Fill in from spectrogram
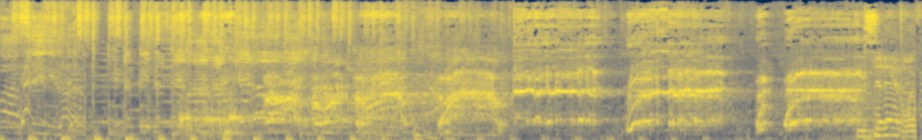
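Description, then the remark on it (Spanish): A person in a contest for imitating pigs imitates pig squeals with a run of loud, strained, high-pitched squeals and grunting wails, with brief pauses between cries and faint crowd noise behind. “Y es un concurso en el que la gente compite por ver quién imita mejor el sonido de los cerdos.”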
